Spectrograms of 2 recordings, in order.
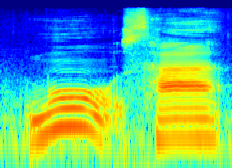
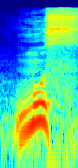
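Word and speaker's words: موسى: করুন, এটা কোরআনের আয়াত, ই সা মু সা, হ্যাঁ মুস বলবো না, মু সা, এই জবরটা সহ একালিপ টেনে বলবো।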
